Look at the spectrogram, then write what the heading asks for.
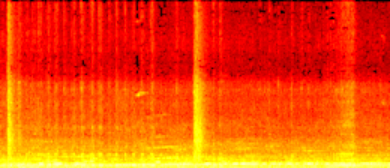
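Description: Motorcycle engine running steadily at idle, a continuous low drone, with three short sharp clicks spread through it.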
